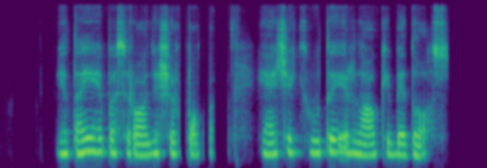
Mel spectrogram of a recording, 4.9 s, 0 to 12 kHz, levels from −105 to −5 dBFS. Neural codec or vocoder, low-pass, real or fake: none; 10.8 kHz; real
